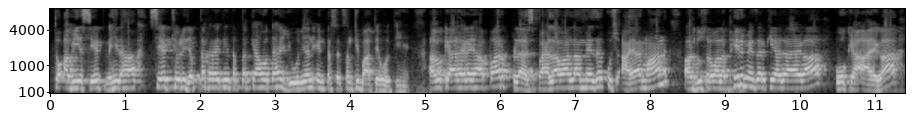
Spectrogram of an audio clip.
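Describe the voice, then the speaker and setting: A man lecturing on university mathematics, constantly posing questions to his students and answering them himself, calling them children. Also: sits high. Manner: addresses listeners fondly as children. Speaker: math lecturer. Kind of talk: classroom lecture in Hindi mixed with English terms.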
